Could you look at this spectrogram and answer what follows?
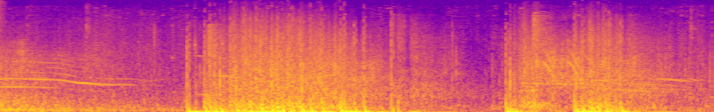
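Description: Scattered gunfire from enemy skirmishers in Ultimate General: Civil War, a light peppering of distant shots and rumbling volleys over a dense battle din, with no talking.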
